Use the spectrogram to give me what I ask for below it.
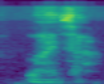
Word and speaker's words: Liza: So, yeah, Liza, like Liza Minnelli, right? Yeah, beautiful.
